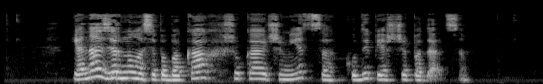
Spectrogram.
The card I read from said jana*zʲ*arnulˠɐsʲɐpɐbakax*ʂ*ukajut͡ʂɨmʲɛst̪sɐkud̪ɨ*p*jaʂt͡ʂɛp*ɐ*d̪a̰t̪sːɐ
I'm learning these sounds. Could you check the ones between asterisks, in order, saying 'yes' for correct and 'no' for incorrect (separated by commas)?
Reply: yes, yes, yes, no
